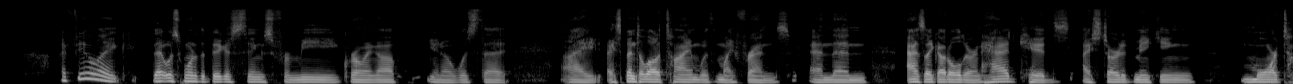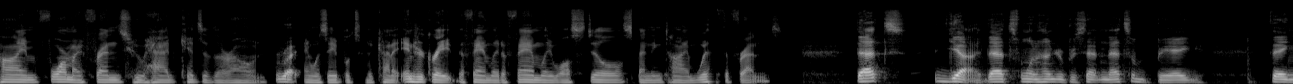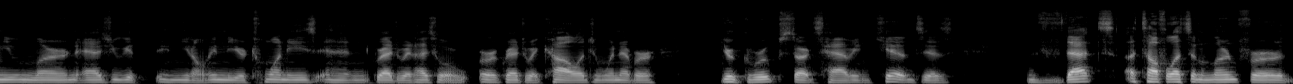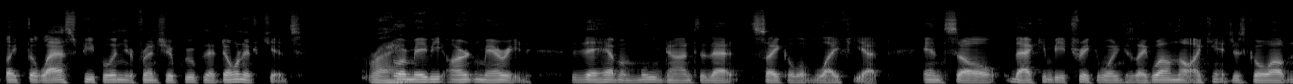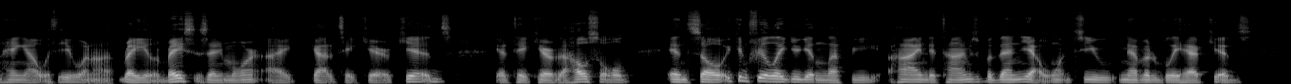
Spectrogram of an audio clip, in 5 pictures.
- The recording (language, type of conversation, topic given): English, unstructured, How do I balance time between family and friends?
- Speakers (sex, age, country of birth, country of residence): male, 30-34, United States, United States; male, 40-44, United States, United States
- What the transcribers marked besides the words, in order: tapping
